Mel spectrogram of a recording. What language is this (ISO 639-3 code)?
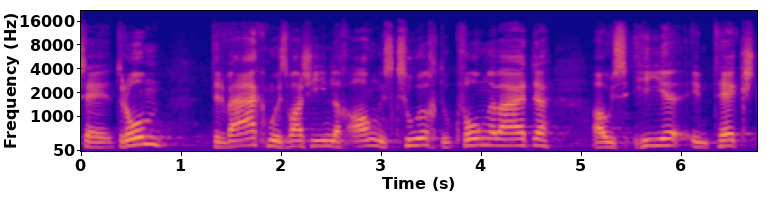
gsw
